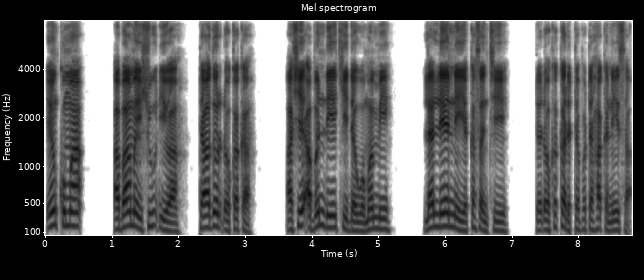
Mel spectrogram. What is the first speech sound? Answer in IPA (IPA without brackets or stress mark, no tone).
ʔ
